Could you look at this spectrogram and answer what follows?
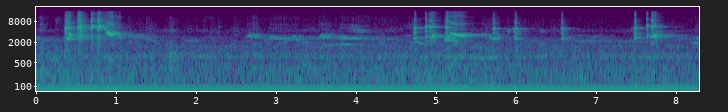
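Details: Song thrush (Turdus philomelos) song, fairly distant: a loud rapid burst of high notes at the start, then quieter slurred whistles and scattered chirpy phrases over steady low background noise.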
